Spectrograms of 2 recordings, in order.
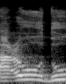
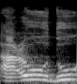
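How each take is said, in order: First: The middle consonant is a hard 'd' sound. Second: The middle consonant is a hard 'd' sound.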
